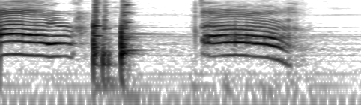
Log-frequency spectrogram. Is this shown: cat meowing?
yes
